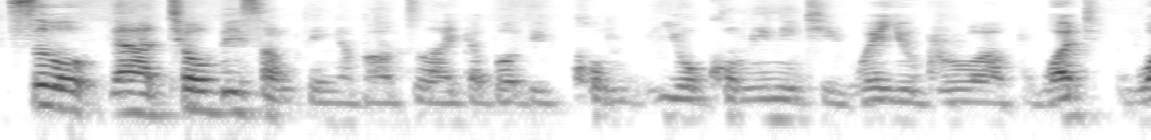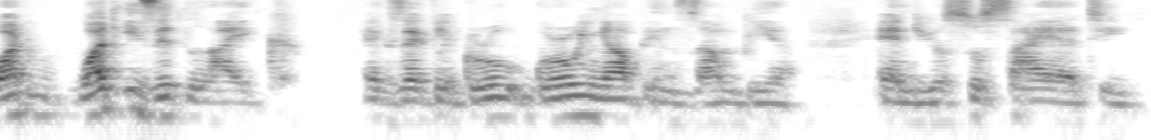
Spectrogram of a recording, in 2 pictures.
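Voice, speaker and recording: A man's voice: medium pitch, moderate pace, slightly rough, distant mic, low-quality recording. A man hosting an interview, asking questions in an encouraging way and backing the guest up with frequent "mm-hmm"s. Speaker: interviewer host. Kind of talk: interview conversation.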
